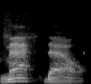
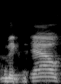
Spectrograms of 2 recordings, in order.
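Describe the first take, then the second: First: The first syllable sounds like 'mack'. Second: The first syllable sounds like 'mick'. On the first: The speaker calls it right. "It's MacDowell. You gotta say Mac" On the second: The speaker calls it wrong. "It's not McDowell"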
